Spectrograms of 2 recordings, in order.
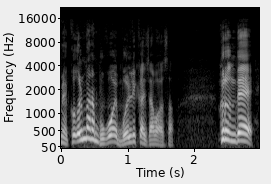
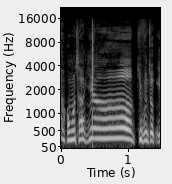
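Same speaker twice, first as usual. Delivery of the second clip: sweet wife; 9 semitones higher than usual. Retold or imitated. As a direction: coo at your husband. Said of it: "이래야 되잖아요".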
